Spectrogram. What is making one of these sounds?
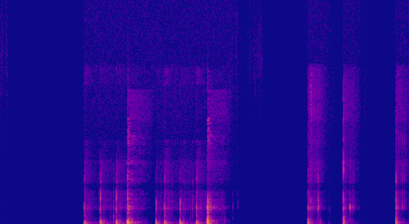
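A pickaxe chips at stone in quick, sharp knocks.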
